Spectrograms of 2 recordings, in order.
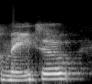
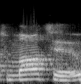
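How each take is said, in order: First: The stressed vowel has a non-British value. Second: The stressed vowel has the British value. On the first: The speaker calls it wrong. "et pas tomato" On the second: The speaker calls it right. "en anglais britannique, on aura tomato"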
